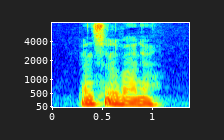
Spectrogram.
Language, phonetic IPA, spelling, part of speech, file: Polish, [ˌpɛ̃w̃sɨlˈvãɲja], Pensylwania, proper noun, LL-Q809 (pol)-Pensylwania.wav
